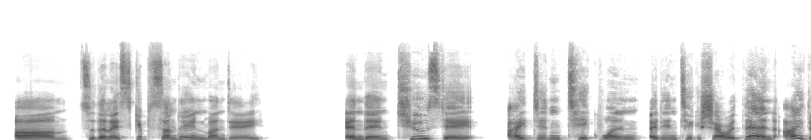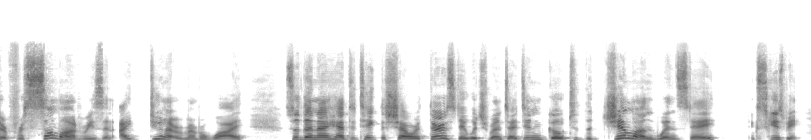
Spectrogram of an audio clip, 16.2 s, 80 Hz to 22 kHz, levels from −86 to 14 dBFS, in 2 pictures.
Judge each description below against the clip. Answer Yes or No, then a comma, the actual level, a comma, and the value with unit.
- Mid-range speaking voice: No, high, 240 Hz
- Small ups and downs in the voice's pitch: No, average, 4.5 semitones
